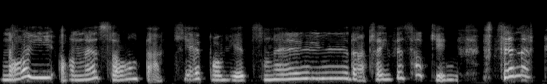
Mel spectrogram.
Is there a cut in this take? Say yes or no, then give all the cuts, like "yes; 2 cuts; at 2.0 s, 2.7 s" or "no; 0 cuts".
no; 0 cuts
